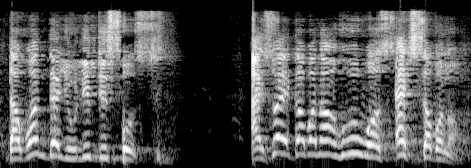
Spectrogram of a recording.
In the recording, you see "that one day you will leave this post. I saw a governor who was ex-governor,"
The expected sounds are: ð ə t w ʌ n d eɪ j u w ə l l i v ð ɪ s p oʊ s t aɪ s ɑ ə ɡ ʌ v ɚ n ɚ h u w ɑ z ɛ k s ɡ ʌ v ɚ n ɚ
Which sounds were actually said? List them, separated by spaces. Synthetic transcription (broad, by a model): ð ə t w ʌ n d eɪ j u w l l i v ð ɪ s p oʊ s t aɪ s ɑ ə ɡ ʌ v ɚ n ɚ h u w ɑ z ɛ k s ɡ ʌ v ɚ n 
